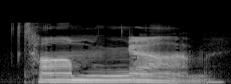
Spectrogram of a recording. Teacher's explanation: Flat tone, both sides of that word.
